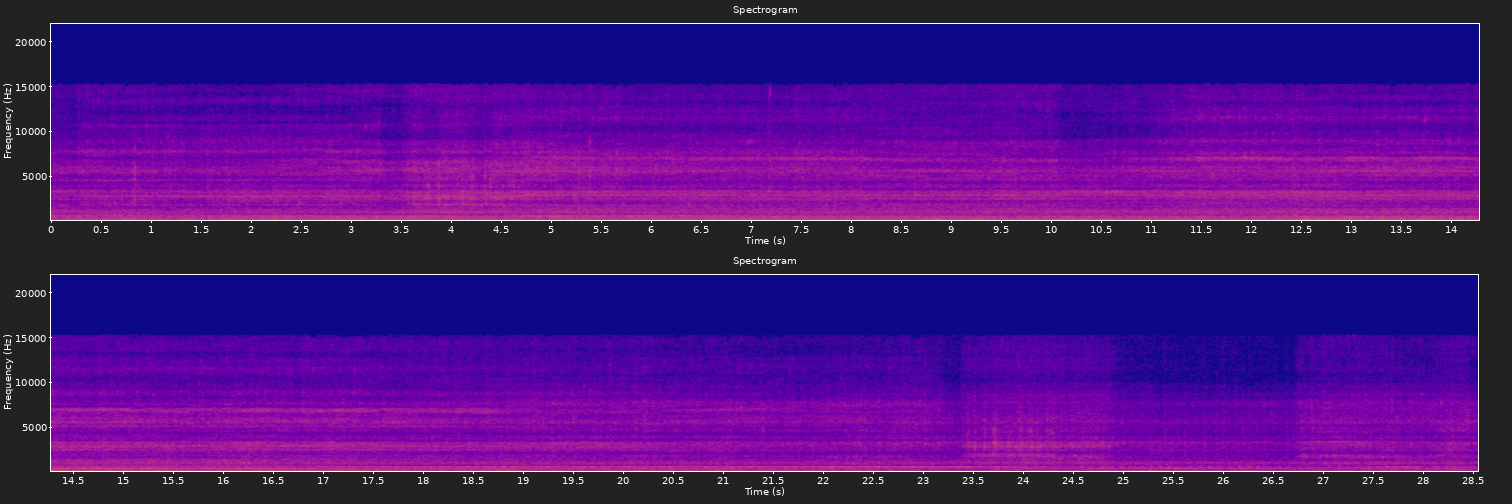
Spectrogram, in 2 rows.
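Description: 2020 Sur-Ron electric motorbike riding slowly on a tarmac path: a thin electric-motor whine that rises and falls gently with speed, over tyre hiss and wind rumble on the bike-mounted camera's microphone. A brief thump just under a second in.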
